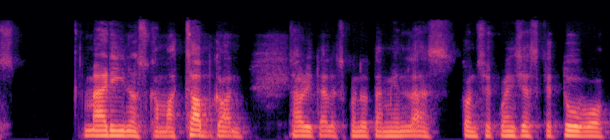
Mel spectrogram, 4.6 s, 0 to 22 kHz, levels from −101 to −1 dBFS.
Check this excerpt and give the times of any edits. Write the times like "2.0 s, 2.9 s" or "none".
2.2 s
